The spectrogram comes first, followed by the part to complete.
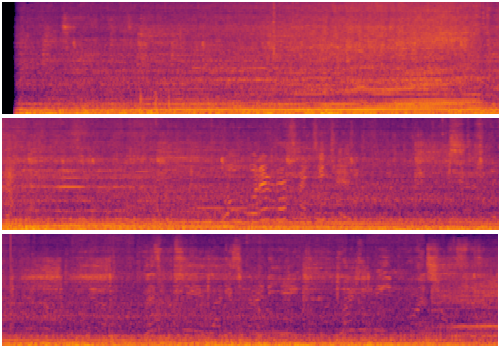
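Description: Car cabin rumble from road and engine while riding in the back seat, steady and low throughout, with voices underneath.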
